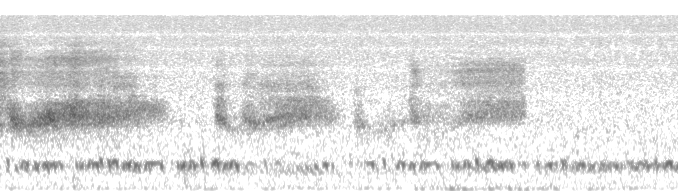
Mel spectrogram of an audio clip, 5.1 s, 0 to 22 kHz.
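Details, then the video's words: Black grouse lekking in Wales, early 2020: low bubbling, rapidly pulsed cooing runs continuously, topped by a long opening hiss followed by several shorter rasping sneezes. "Black Grouse Lekking"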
